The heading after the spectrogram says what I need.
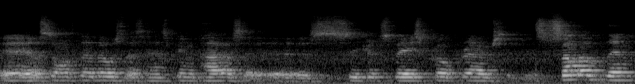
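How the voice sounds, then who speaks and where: In a Danish accent, a man speaks very slowly at a high pitch with monotone, flat intonation, amid audible room echo and noticeable background noise. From Denmark. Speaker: conference speaker on Mars anomalies. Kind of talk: lecture. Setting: conference hall with audience. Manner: halting, with repeated words.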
